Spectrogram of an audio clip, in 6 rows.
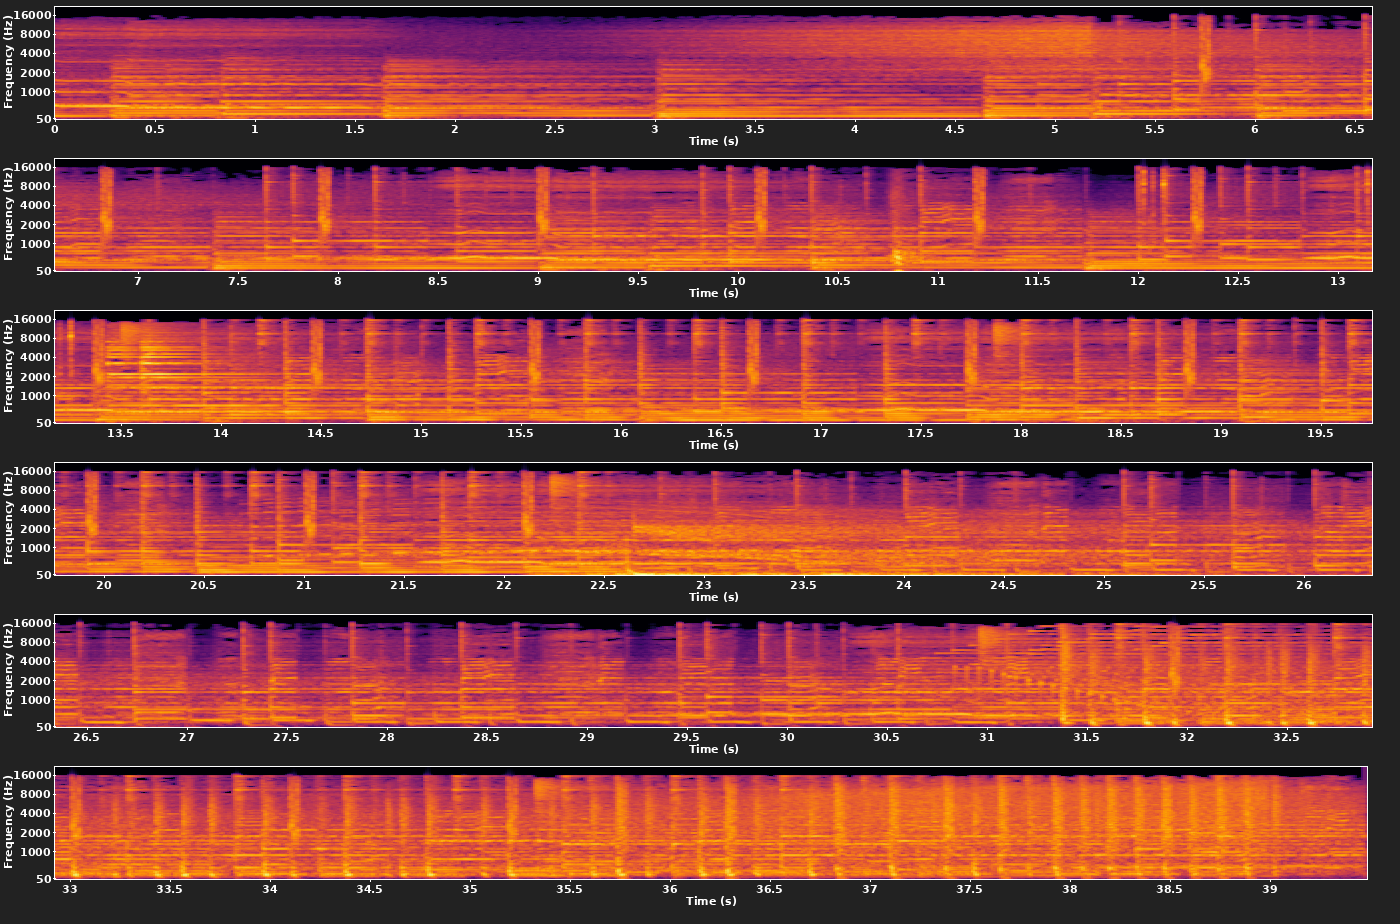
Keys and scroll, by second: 5.3 super+s, 7.8 super+s, 25.9 super+s, 37.4 super+c, 39.3 super+v.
